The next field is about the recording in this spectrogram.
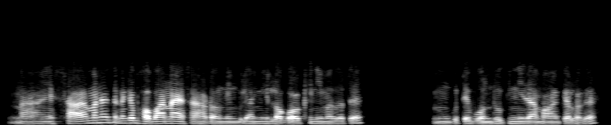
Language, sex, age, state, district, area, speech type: Assamese, male, 18-30, Assam, Biswanath, rural, conversation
